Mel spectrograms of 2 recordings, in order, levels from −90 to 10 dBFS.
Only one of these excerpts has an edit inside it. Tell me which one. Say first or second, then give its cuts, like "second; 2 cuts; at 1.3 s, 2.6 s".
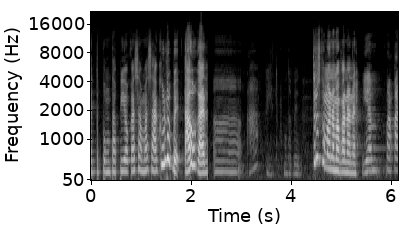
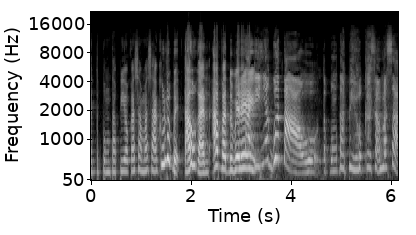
first; 2 cuts; at 2.4 s, 4.3 s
